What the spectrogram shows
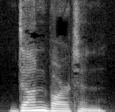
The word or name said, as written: dunbarton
